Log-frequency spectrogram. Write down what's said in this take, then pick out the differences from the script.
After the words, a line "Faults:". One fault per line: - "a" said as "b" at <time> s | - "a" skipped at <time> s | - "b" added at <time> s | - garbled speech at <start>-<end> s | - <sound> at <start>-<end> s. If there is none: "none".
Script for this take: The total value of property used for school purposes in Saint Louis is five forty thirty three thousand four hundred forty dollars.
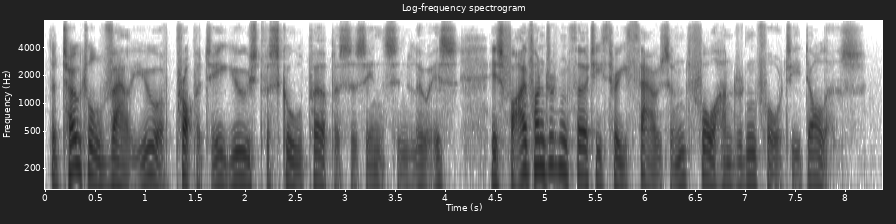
The total value of property used for school purposes in Saint Louis is five hundred thirty three thousand four hundred forty dollars.
Faults:
- "forty" said as "hundred" at 4.9 s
